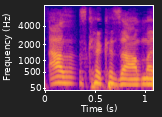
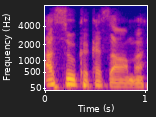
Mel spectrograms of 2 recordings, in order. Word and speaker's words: Asuka Kazama: It's Asuka Kazama, not Asuka Kazama.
